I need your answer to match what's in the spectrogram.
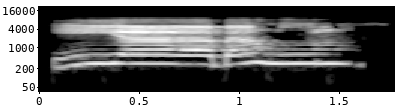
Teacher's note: yanya dibaca panjang dua harakat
